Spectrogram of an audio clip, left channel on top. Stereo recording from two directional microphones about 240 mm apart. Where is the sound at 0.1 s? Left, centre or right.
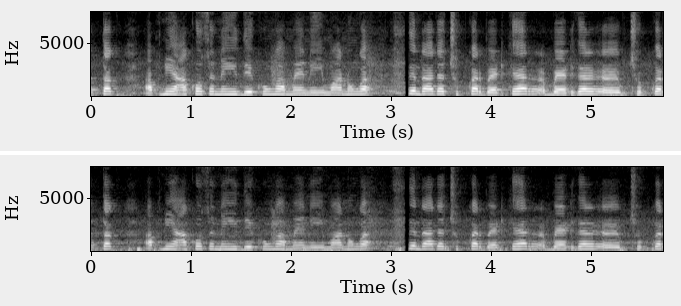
Centre.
